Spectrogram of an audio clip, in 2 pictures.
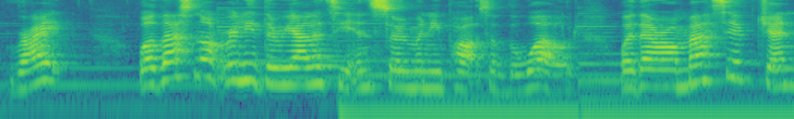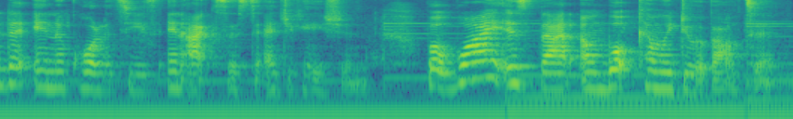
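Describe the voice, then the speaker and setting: A woman host narrating a short documentary with clear, persuasive delivery. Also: on the high side. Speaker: travel vlogger and host. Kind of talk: scripted narration. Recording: music bed under the narration.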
